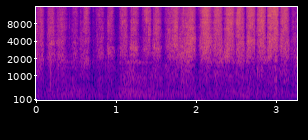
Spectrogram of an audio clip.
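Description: Rust is rubbed off an old Stanley metal chisel, giving rapid rhythmic scrubbing strokes that rise and fall in quick succession, close and fairly quiet, with no voices.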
